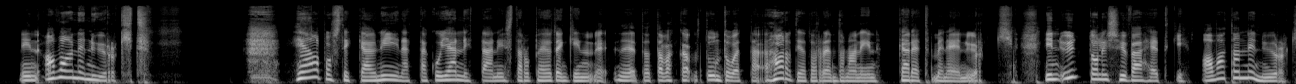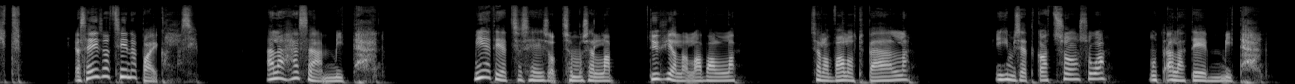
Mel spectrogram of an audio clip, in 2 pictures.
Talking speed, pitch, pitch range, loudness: 135 wpm, 185 Hz, 165-220 Hz, -22 LUFS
